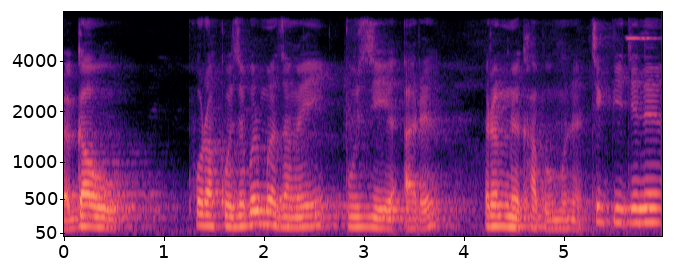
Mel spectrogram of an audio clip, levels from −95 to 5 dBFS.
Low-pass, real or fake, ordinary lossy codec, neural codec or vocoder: 7.2 kHz; real; none; none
